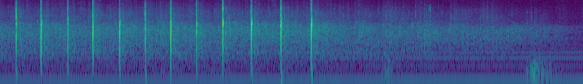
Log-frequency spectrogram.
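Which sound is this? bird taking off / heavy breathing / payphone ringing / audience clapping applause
audience clapping applause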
